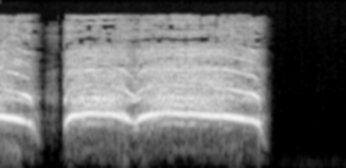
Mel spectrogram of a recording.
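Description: A woman shrieks in pain, loud: a short piercing cry, a brief break, then a long, sustained high-pitched scream that cuts off abruptly, with no speech.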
